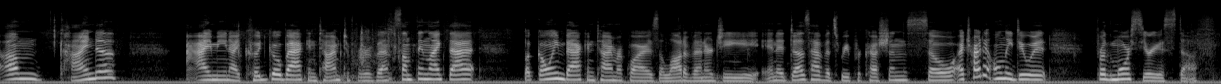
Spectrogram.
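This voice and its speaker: A woman's voice: mid-range voice, normal speed, natural voice. A woman playing a breezy young male journalist with secret magic in an amateur radio play, talking in a casual, joking, slangy way. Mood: confiding, casual.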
